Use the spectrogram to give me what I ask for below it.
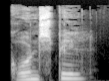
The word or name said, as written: grundspil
